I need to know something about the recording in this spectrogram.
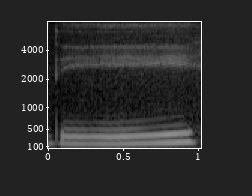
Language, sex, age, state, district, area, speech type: Punjabi, female, 18-30, Punjab, Sangrur, urban, read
